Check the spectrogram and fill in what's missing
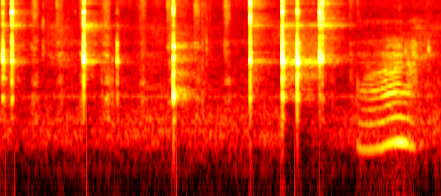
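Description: Oat flakes being mixed with milk in a bowl, a series of sharp spoon clinks against the dish at an irregular pace, quiet and close, followed by a brief soft wavering tone near the end.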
